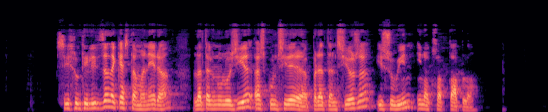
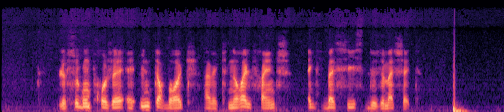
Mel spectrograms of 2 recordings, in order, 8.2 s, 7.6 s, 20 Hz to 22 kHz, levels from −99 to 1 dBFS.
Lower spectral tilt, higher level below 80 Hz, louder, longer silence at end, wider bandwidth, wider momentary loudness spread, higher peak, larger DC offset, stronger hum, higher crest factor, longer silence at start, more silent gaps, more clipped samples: second, -4.5 dB/octave vs -8 dB/octave; second, -66 dBFS vs -36 dBFS; about the same, -19 LUFS vs -19 LUFS; first, 1.1 s vs 0.55 s; second, 9.4 kHz vs 15.5 kHz; second, 8 LU vs 12 LU; about the same, 0 dBFS vs -2 dBFS; neither; neither; about the same, 20 dB vs 18 dB; about the same, 0.85 s vs 0.9 s; neither; neither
